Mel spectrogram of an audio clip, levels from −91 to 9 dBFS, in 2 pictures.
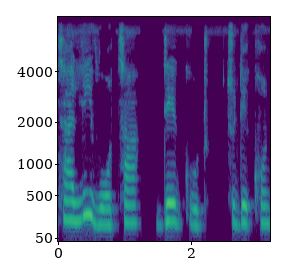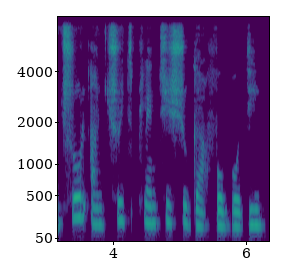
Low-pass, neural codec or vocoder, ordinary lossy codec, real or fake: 7.2 kHz; none; none; real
